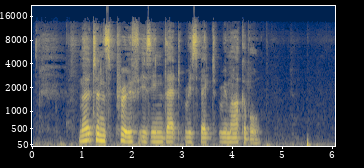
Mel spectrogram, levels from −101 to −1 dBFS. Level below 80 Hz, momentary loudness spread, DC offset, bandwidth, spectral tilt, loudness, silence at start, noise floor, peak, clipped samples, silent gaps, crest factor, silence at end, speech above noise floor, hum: -38 dBFS; 20 LU; under 0.1%; 16 kHz; -3.5 dB/octave; -14 LUFS; 0.05 s; -51 dBFS; 0 dBFS; under 0.1%; none; 18 dB; 0.5 s; 35 dB; none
